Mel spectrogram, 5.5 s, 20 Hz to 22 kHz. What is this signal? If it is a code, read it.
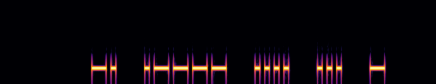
Morse code, heard as a keyed tone, about 20 wpm, spaced as for 15 wpm, 700 Hz. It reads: N1HST
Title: 076 Lesson 13g - Letter L - Call Signs 20wpm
